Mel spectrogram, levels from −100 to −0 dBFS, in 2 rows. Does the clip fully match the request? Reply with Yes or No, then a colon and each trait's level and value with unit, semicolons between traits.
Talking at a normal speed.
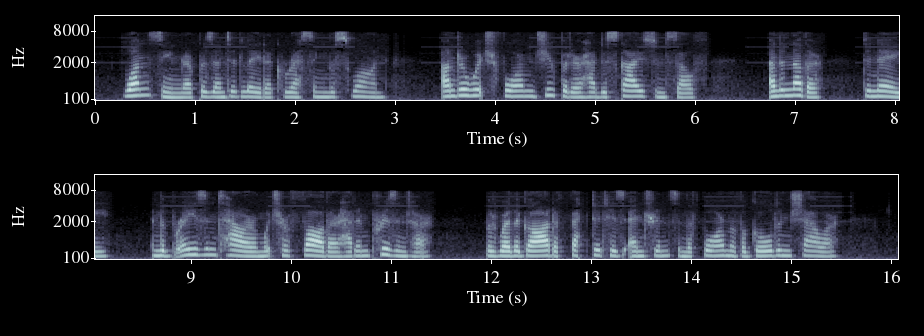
Yes: average, 155 wpm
